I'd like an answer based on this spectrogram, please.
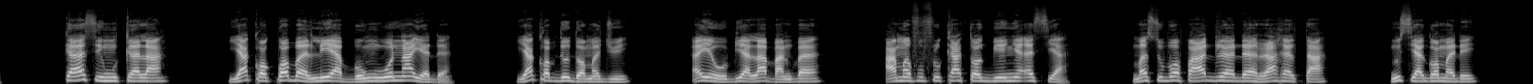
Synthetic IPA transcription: kɛ˦e˦si˨ŋũ˦kɛ˦la˦ | ja˦kɔ˨b̚k͡pɔ˦bɛ˦li˦a˨bo˨ŋũ˦wo˦nã˦jɛ˨ɖɛ̰˨ | ja˦kɔ˦b̚d̪o˦d̪ɔ˨mɛ̃˨d͡ʒu˦i˦ | ḛ˦jɛ˦wo˨bi˦a˨la˦ba˨nbɛ˦ | a̰˨mɛ̃˨fu˦flu˦ka˦t̪ɔ˦ɡ͡bi˦e˦ɲɛ̃˦e˦si˨a̰˨ | mɛ̃˨su˦bɔ˦ɸɛ˦a˨˦ɖɾɛ˦ɖɛ˦ɾa˦ɦɛ˦lt̪a˦ | nũ˦si˨a˨ɡɔ˦mɛ̃˨ɖɛ˦

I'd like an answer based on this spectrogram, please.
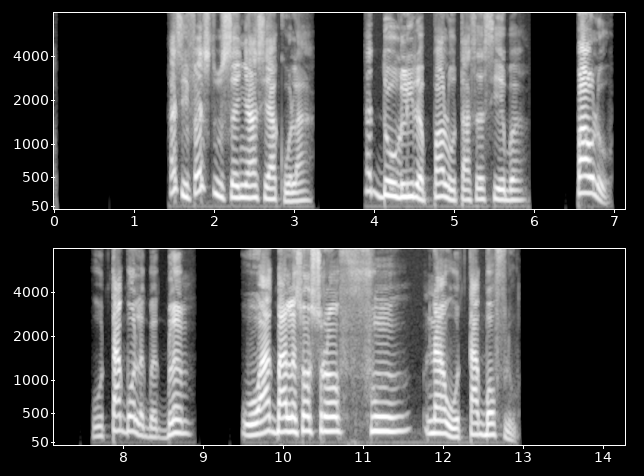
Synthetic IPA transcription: e˦si˨fe˦st̪u˨sɛ˦ɲã˦si˨a˨ko˨la˦ | ɛ˦d̪o˦ɣli˦ɖɛ˨pa˦u˦lo˨t̪a˨sɛ˦si˦ɛ˦bɛ˦ | pa˦u˦lo̰˨ | wo˨t̪a˦ɡ͡bɔ˦lɛ˨ɡ͡bɛ˨ɡ͡blɛ˦m | wo˨a˨ɡ͡ba˦lɛ̃˦sɔ˦sɾ̃ɔ̃˦fũ˦nã˦wo˨t̪a˦ɡ͡bɔ˦flṵ˨

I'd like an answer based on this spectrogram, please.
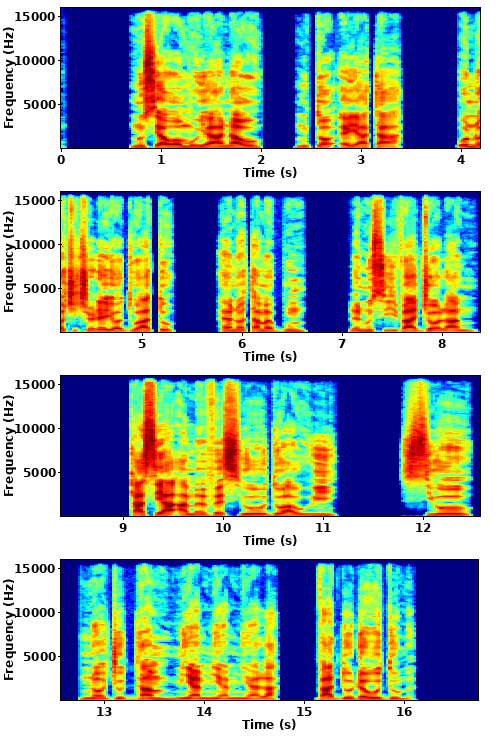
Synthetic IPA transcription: nũ˦si˦a˨wɔ˨mo˨ja˨nã˦wo˦ | ŋũ˦t̪ɔ˦ʔe˦jɛ˦a˨t̪a˦˨ | wo˦nɔ̃˨t͡ʃi˨t̪ɾe˨ɖe˦jɔ˨d̪o˦a˨t̪o˦ | he˦nɔ̃˨t̪a˦mẽ˨bu˦m | le˨nũ˦si˨va˦d͡ʒɔ˨la˦ŋũ˦ | ka˦si˦a˦ʔa˨mẽ˨ve˨si˨wo˦d̪o˦a˨wu˦i˦ | si˨wo˦ | nɔ̃˨d͡ʒo˨d̪ã˨˦mːĩ˨a˨mĩ˨a˨mĩ˨a˨la˦ | va˦d̪o˨ɖe˦wo˦d̪o˨mɛ̃˨

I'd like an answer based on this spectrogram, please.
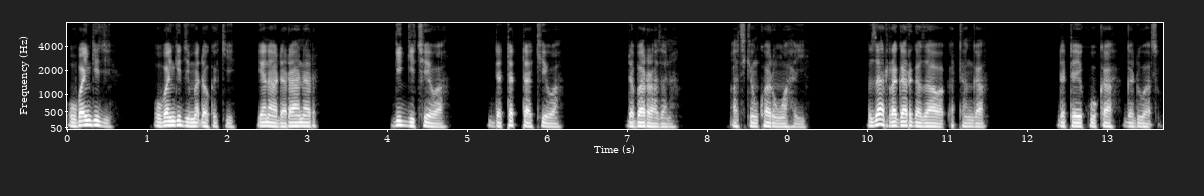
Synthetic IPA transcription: ʔʊ˨bɐ˦ŋɡʲɪ˦d͡ʒiː˨ | ʔʊ˨bɐ˦ŋɡʲɪ˦d͡ʒiː˨mɐ˦ɗa˨wkɐ˨kʲiː˦ | jʔɐ˦naː˨da˨ɽaː˦nɐ˦r | ɡʲɪ˦ɡʲːi˨t͡ʃeː˦˨waː˨ | da˨tɐ˦tːaː˨kʲeː˦˨waː˨ | da˨bɐ˦rɽaː˨zɐ˦naː˦ | ʔa˨t͡ʃɪ̥˦kʲɪ˦ŋkʷɐ˦ɽɪ˨ŋwɐ˦ɦa˨jiː˦ | zɐ˦˨nɽɐ˦ɡɐ˦rɡɐ˨zaː˦waː˨kʼɐ˦tɐ˦ŋɡaː˦ | da˨ta˦ji˦kʷuː˦kaː˦ɡa˨dʊ˦waː˨sʼu̥ː˦

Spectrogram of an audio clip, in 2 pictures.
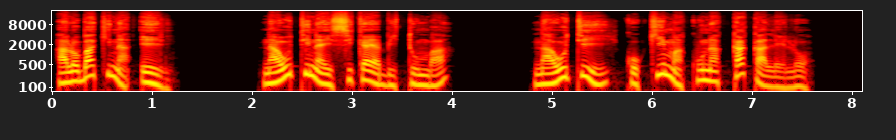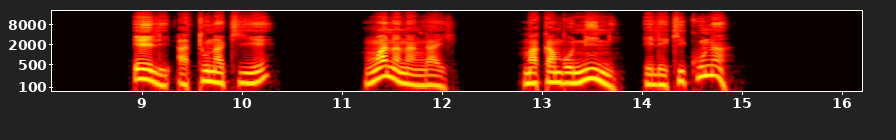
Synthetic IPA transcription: a˨lo˨ba˦ki˦na˨e˦li˨ | na˨u˦ti˦na˨e˨si˦ka˦ja˨bi˨tu˨mba˨ | na˨u˦ti˦ko˨ki˦ma˨ku˦na˦ka˦ka˨lɛ˨lɔ˦ | e˦li˨a˨tu˦na˦kʰi˦je˦ | mwa˦na˦na˨ŋɡa˦i˦ | ma˨ka˨mbo˨ni˦ni˨ | e˨le˨ki˦ku˦na˦˨

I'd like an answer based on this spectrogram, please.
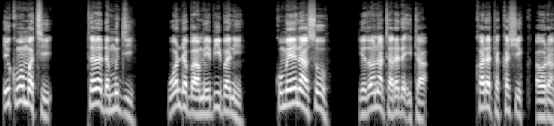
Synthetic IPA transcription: ʔi˦kʷʊ˦ma˦mɐ˨t͡ʃeː˦ | tɐ˦naː˨da˨mʊ˦d͡ʒiː˨ | wɐ˦nda˨baː˨ma˨jbiː˦˨ba˦nḛː˨ | kʷʊ˦ma˦jɐ˦naː˨soː˦˨ | jaː˦za˦wna˨taː˨ɽe˦da˨ʔɪ˦ta˦ | kɐ˦da˨ta˨kɐ˦ʃe˨ʔa˦wɽɐ˦ŋ

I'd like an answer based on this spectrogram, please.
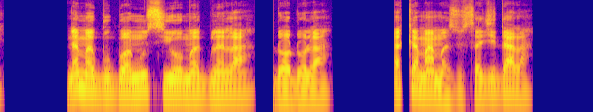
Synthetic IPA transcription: nɛ̃˦mɛ̃˨ɡ͡bu˨ɡ͡bɔ˨nũ˦si˨wo˦mɛ̃˨ɡ͡blɛ̃˦la˦ɖɔ˨ɖo˨la˦ | ɛ˦kɛ˦mã˨mɛ̃˨zu˨sɛ˦d͡ʑi˦d̪a˦la˦

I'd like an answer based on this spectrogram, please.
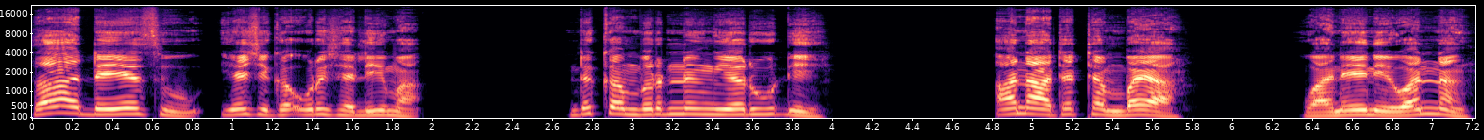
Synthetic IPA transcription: saː˦ʔa˨dːa˨jeː˦su˨jaː˦ʃ̬ɪ˨ɡaː˦ʔʊ˦ɽʃ̬ɐ˨liː˦maː˨ | dʊ˦kɐ˨mbɪ˦rnɪ˦ɲjaː˦ɽuː˦ɗeː˨ | ʔa˦naː˨ta˦tɐ˨mbɐ˦jaː˨ | waː˨neː˦neː˨wɐ˦nːɐ˨ŋ

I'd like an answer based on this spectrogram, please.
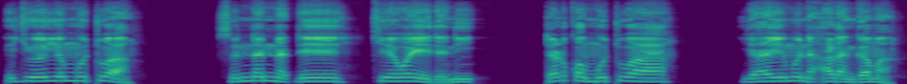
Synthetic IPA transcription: ʔɪ˦ɡʲɪ˦joː˦jʲɪ˦mːʊ˦tʊ˦waː˨ | sʊ˦nːɐ˦nːa˨ɗeː˦kʲeː˦wɐ˦je˨da˨niː˦ | tɐ˦ɽkʷɔ˨mːʊ˦tʊ˦waː˨ | jaː˦ji˦mʊ˦na˨ʔa˦ɽɐ˨ŋɡɐ˦maː˨

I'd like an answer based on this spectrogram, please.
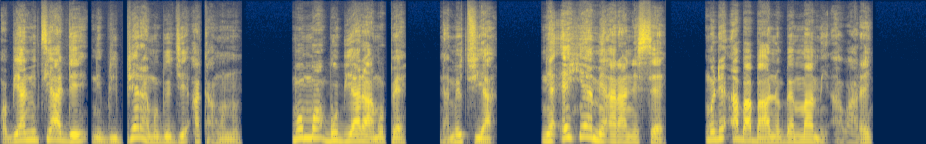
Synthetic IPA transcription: ɔ˨bɪ˦a˦nʊ̃˦tʰi˦a˦dɪ˦nɪ̃˨bɾi˨bi˦a˦ɾa˨mʊ̃˨be˦d͡ʑe˦ʔa˦kʰa̰˨ɦʊ̃˦nʊ̃˦ | mʊ̃˦mɔ̃˦bʊ˦bi˦a˦ɾa˨a˨mʊ̃˦pʰɛ˦ | nã̰˨me˦tʰu˨a˦ | nɪ̃˨a˨ʔe˦hi˦a˦mɪ̃˨a˨ɾa˨nɪ̃˦sɛ˦˨ | mʊ̃˦dɪ˦ʔa˦ba˨baː˨˦nʊ̃˦bɛ˦mã˦mɪ̰̃˨ʔa̰˨wa̰˨ɾɪ˦

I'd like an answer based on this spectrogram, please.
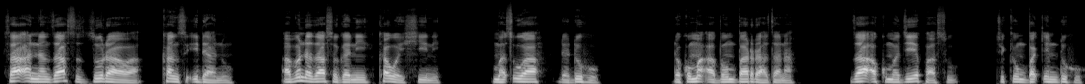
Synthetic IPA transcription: saː˦ʔa˨nːɐ˦nzaː˦su˨zʊ˦ɽaː˨waː˨ | kɐ˦nsu˨ʔɪ˦daː˨nuː˦ | ʔa˨bɪ˦nda˨zaː˦su˨ɡɐ˦niː˦kɐ˦wa˨jʃiː˦neː˨ | mɐ˨sʼʊ˦waː˦da˨dʊ˦ɦuː˨ | da˨kʷʊ˦ma˦ʔa˨bɪ˦mbɐ˦rɽaː˨zɐ˦naː˨ | zaː˦ʔa˨kʷʊ˦ma˦d͡ʒeː˦ɸaː˨su˦ | t͡ʃɪ˦kʲɪ˦mbɐ˦kʲʼɪ˦ndʊ˦huː˨

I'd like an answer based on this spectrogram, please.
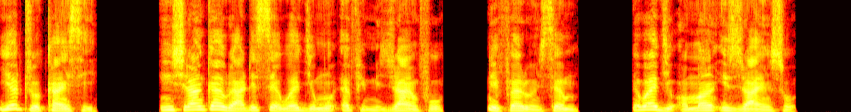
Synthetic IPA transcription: je˦tʰɾo˨kʰã˦˨n˨sḛ˨ | n̩˨ɕi˨ɾã˦ŋ˦kʰã˦wu˨ɾa˨dɪ˦sɛ˦wɔ˦æ˦d͡ʑe˨mũ˦ʔæ˦fi˨mĩ˨sɾa˦ɪ˨n˨fʊ˦ | nɪ̃˨fæ˦ɾo˨n̩˨sɛ̃˦m | nã˦wɔ˦æ˦d͡ʑi˨ʔɔ˨mã˦ni˦s̬ɾa˦ɛ˨n̩˨sʊ˦

